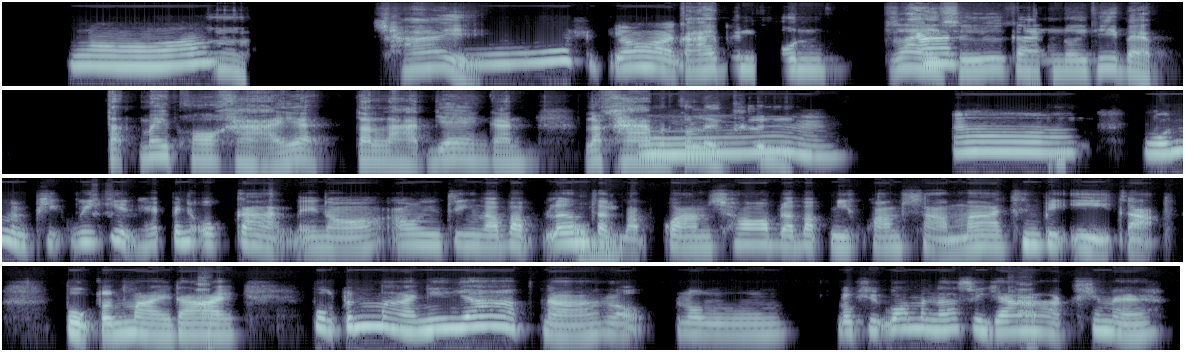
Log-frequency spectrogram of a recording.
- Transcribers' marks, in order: tapping; distorted speech; other background noise
- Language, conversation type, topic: Thai, podcast, คุณเคยเปลี่ยนงานอดิเรกให้กลายเป็นรายได้ไหม ช่วยเล่าให้ฟังหน่อยได้ไหม?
